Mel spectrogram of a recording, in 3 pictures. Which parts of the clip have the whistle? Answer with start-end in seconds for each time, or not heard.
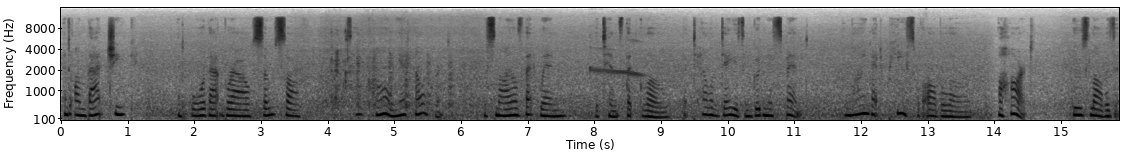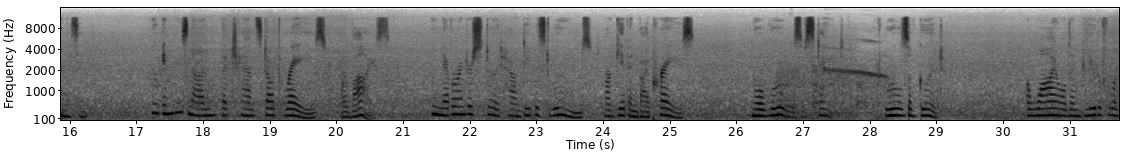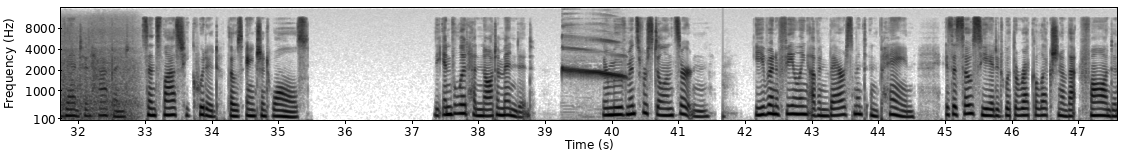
7.9-8.8, 27.3-28.3, 39.2-40.2.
